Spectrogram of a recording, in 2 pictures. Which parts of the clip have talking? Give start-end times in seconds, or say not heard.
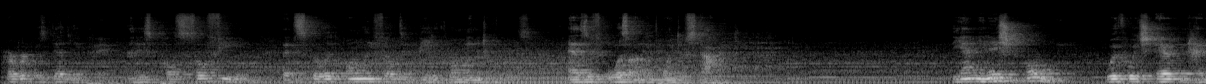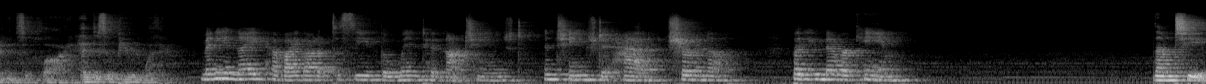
0.0-7.3, 9.5-21.1, 23.6-24.0.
